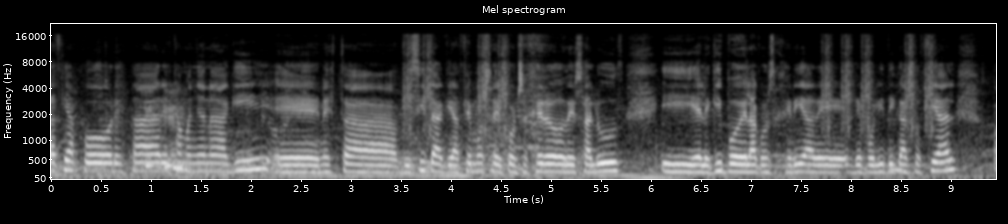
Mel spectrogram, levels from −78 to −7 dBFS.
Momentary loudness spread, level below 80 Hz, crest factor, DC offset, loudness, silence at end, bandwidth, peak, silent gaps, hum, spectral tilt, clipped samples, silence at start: 5 LU; -40 dBFS; 14 dB; under 0.1%; -19 LUFS; 0 s; 17 kHz; -4 dBFS; none; none; -6 dB/octave; under 0.1%; 0 s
